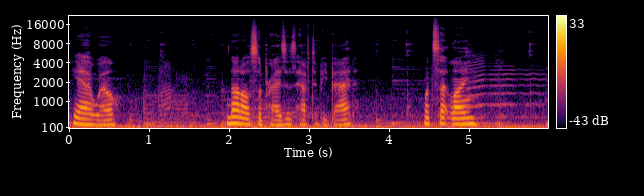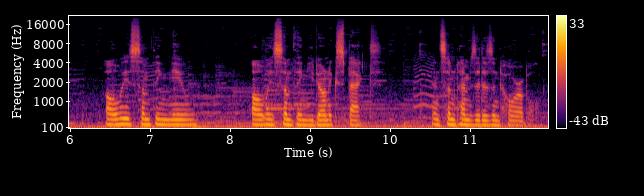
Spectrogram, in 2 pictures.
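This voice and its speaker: Woman playing a low-voiced, flirtatious roguish gambler, music behind. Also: flat delivery, a little slow, pauses often, lightly acted. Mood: warm, flirtatious. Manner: teasing, charming, conversational. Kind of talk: intimate audio roleplay addressed to listener.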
